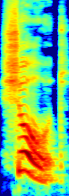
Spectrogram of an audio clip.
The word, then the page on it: short: British English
